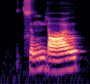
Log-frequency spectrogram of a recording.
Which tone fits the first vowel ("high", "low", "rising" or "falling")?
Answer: rising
